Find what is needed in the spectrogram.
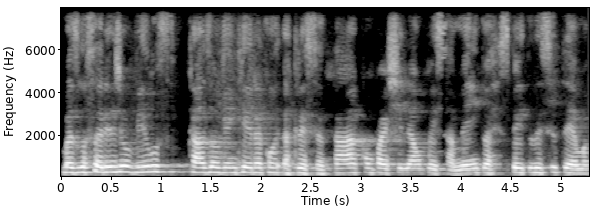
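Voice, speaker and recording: A woman's high-pitched voice with a Cuiabá accent, dark and mellow in tone, at a moderate pace with fairly even intonation. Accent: Cuiabá accent, noticeable. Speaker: spiritist lecturer. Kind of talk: lecture. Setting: spiritist center talk with audience, microphone. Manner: conversational, chatty.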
